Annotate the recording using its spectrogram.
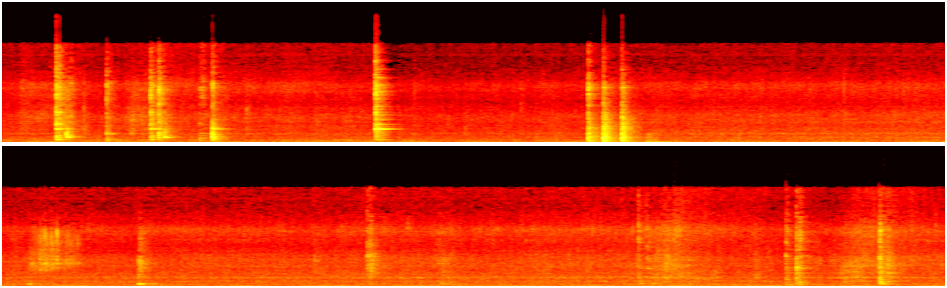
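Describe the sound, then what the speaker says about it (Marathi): Paneer cubes fry in a pan over a high gas flame with a soft, constant sizzle, broken by sharp clinks and scrapes of a utensil against the pan as the pieces are turned. "हे पनीर जे आहे ना आपल्याला छान असं मस्त फ्राय करून घ्यायचं बघा एकदम मस्त असा याचा कलर चेंज होईपर्यंत याला आपल्याला खाली वर करत फ्राय करून घ्यायचं"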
